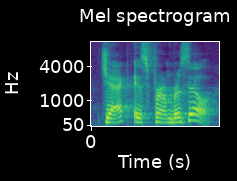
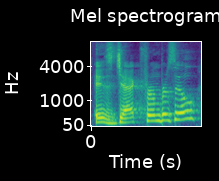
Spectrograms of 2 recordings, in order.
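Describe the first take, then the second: First: Slow "Jack is from Brazil" with a settled end; affirmative statement. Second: Slow "Is Jack from Brazil", rising on "Brazil"; question intonation. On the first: Teacher compares the affirmative form, as a slow statement. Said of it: "a frase afirmativa era". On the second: Teacher compares the question form, with a rising tune. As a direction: ask "Is Jack from Brazil", lifting the last word. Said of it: "na pergunta ficou assim". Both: Shown as a demonstration.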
